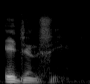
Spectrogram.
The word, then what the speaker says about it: agency: Pour mot agency, hein, accent tombé sous premier syllabe là. Agency. Deux autres syllabes qui sont derrière ou faible.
